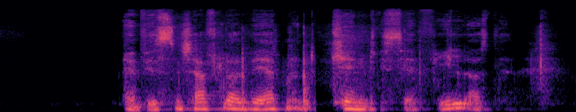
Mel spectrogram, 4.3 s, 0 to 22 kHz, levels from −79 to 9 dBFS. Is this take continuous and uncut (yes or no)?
no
